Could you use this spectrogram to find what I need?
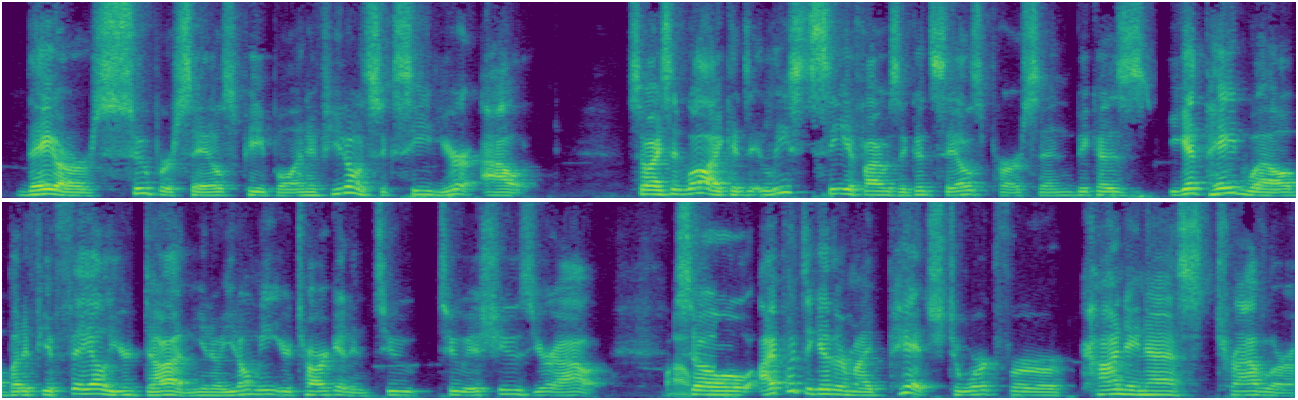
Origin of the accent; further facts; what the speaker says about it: New York City, New York, United States; moved away; also born or lived in Toronto / Dubai; I went back to New York and I'm a New Yorker.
